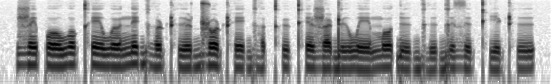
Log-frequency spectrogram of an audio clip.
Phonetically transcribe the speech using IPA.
ʐepowo kʰewɵ neɡʱɵʈʰɨ ɖ͡ʐoʈʰeɡʱɐ kʰʉkʰeʐɐɖɨ we moɗɨ ɡʱɨɡɨzɨ kʰiʈʰɨ

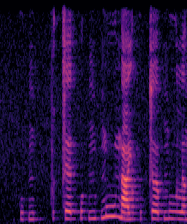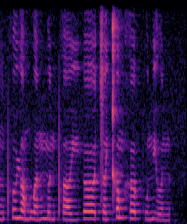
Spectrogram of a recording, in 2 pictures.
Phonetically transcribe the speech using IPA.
kʷɐ˨p̚ŋʊ˨˥k̚ʊ˨˥k̚fɪ˨˥k̚ sɛː˧k̚pʊ˧k̚ ŋʊ˧k̚muː˥ n̪aː˨˥j kʷɪ˨˥k̚sœː˧p̚ŋuː˧ lɐ˧ŋpʰɵ˥ɥɐ˨˥m wɐ˨˥n n̪ɵ˧npʰɐ˧j | œː˧ t͡sɐ˨˧jkʰɐ˥mhœː˧p̚kʷɐ˨˥n jɵ˨n

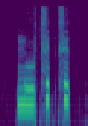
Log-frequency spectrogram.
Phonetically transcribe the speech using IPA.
muː˨t͡sɪ˥k̚sɪ˥k̚

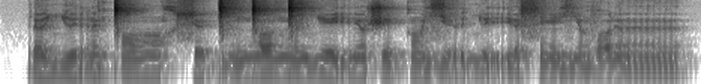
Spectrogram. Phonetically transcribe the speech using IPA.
ɾə ʎɨrə̃ ǀɔ̃ːx søɡ͡ǀə̃ ŋ͡ǀɔŋ͡ǀə̃ ʎerʲɔ̃ʃe kɔ̃zʲər ʎərʲə sẽzʲɔ̃vɔ ɾə̃ː

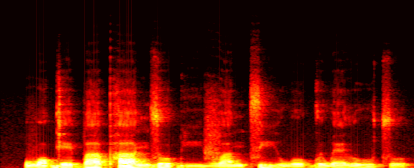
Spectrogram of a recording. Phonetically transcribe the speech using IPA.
βɔ˦ɡe˨ba˦ pʰa˦˨ŋzʊ˦ ɓiː˨ va˨nt͡siː˦˨wo˨ ɡʷɪ˦wɛ˨luː˦t͡sʊ˨

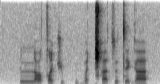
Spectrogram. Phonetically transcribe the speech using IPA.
lːɛtˤo t͡ʃʊpːuba ǁʰat͡so tɛɡa

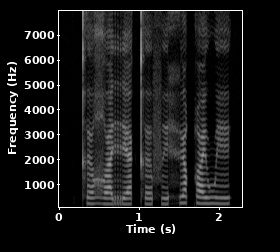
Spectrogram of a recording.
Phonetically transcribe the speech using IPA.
kʰə˩˧ʁʷa˩˧ rʲa˩˧kʰə˩˧fɪ˩˧hɨ˦ qʷe˦wɪ˦

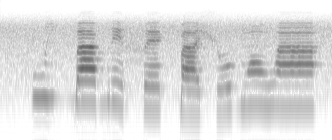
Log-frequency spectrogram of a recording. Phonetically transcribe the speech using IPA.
wi˦ ɡ͡ba˦be˦˨ fɛ˨ k͡pa˨ʃo˨˦bɔ̃˦wã˦

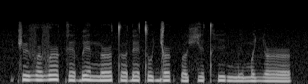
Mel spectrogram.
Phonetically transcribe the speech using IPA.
cyvə˞və˞ keɓe n̪ə˞t̪ɵ ɗetuɟə˞ k͡pɵçit̪ʰiŋ͡mi məʎə˞

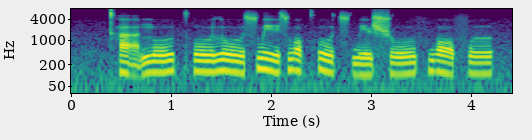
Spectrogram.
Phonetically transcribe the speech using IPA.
kʰä̰˨˩n̪o˨˦ʊ̯ t̪ʰo˦ʊ̯lo˥˨ʊ̯ swe˥˨ɪ̯swɔ˥˨kʰo˥˨ʊ̯t͡sʰwe˩ɪ̯ ʂo˨˦ʊ̯ fwɔ˥˨fɤ˦

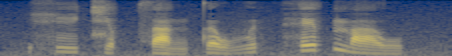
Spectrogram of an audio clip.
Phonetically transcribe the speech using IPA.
xi˧t͡ɕə˨˩p̚sa˧˩n t̪ə˧˩wvɨ˦˥t̚ he˦˥p̚ ma̤˨˩w

